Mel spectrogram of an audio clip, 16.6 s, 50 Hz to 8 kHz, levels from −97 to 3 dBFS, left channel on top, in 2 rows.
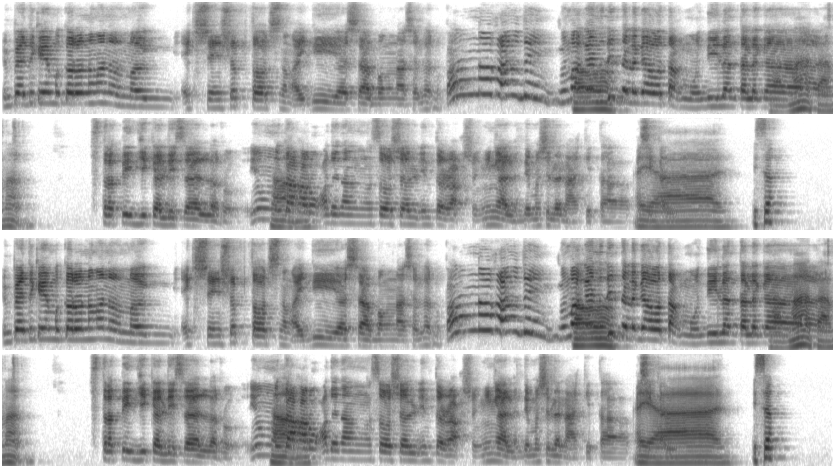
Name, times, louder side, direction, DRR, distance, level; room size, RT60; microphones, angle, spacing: voice 1, 0.0-8.3 9.3-15.0, right 4 dB, 35° right, 1.6 m, -24 dB
voice 2, 5.7-6.1 7.7-8.5 11.0-11.4 14.6-16.0, right 6 dB, 70° right, 0.8 m, -25 dB
16.5 x 6.9 x 4.7 m
head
